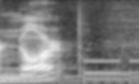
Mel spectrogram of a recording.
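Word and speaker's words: Gnorp: It's basically as if Gorp and I don't pronounce the G. Ganorp or Narp and Dwarfs Mountain had a little bit of a baby here.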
